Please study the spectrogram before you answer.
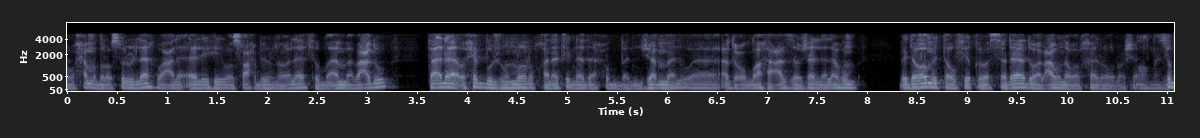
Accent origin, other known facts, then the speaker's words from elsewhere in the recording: Egypt; خاصة بلدنا مصر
